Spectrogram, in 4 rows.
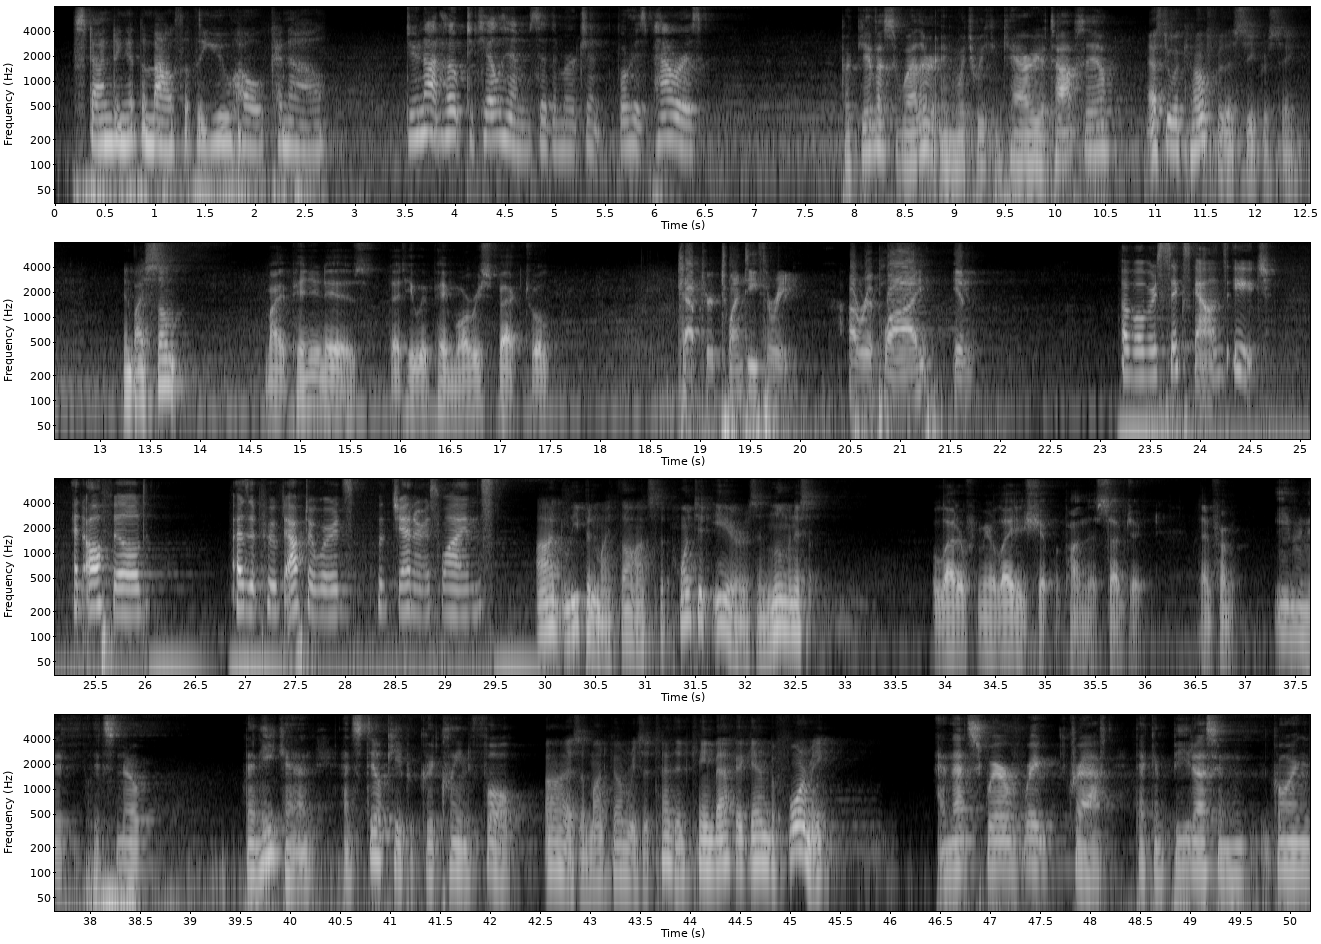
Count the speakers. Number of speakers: seven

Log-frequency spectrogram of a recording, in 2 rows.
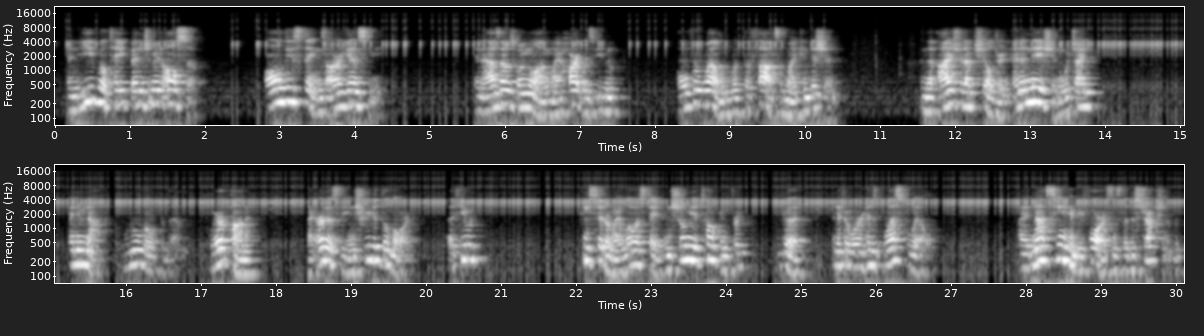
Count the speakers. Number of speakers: one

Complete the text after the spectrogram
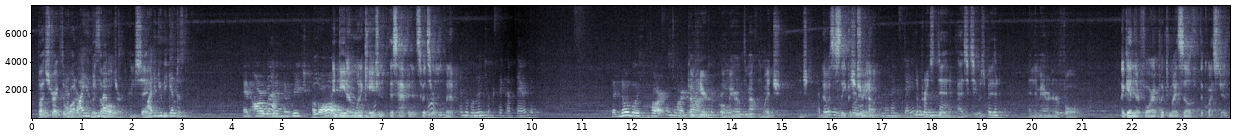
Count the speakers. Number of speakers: five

